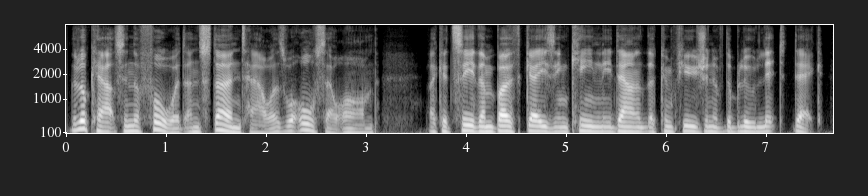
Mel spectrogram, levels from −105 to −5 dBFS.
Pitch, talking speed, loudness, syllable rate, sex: 125 Hz, 210 wpm, -20 LUFS, 5.4 syllables/s, male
